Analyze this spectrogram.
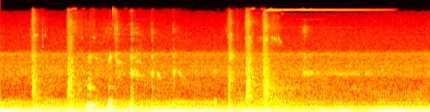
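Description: A man laughs into a close microphone.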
